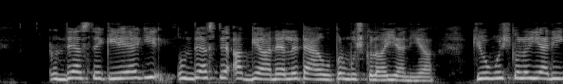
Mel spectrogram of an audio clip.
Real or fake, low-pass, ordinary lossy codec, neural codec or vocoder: fake; 7.2 kHz; MP3, 32 kbps; codec, 16 kHz, 4.8 kbps, FACodec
